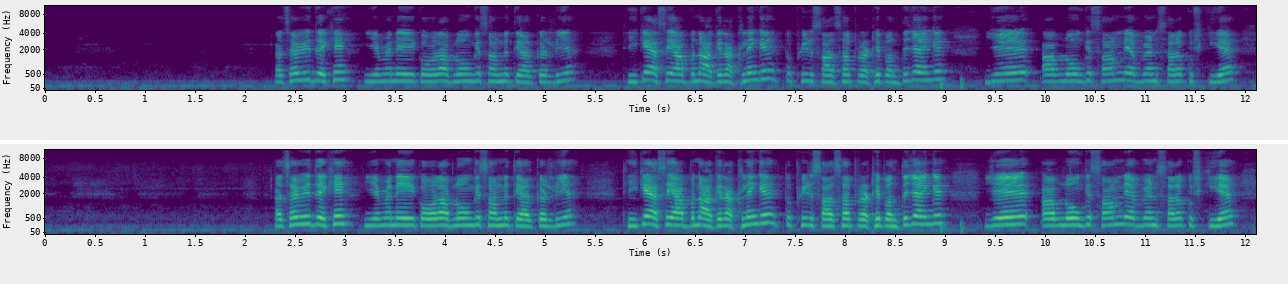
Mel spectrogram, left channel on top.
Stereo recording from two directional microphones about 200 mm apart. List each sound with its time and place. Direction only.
2.3 s a woman's voice: 25° right (ahead or behind)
